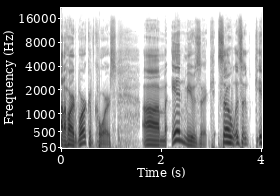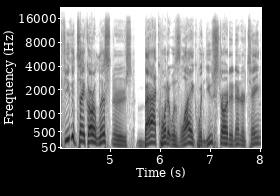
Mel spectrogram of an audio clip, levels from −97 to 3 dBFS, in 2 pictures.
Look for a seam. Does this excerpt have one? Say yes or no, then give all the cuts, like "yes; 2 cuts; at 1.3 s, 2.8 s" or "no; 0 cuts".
yes; 1 cut; at 5.5 s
